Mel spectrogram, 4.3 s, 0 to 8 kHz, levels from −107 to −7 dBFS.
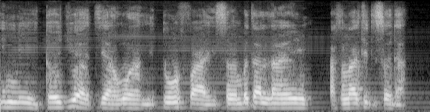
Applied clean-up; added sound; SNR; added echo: neural separator model SepFormer DNS4.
